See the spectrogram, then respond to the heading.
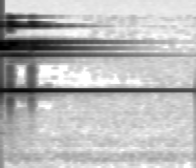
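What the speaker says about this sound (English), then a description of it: "It was the dining room bell that was going off." A dining room bell rings twice in quick succession, then leaves a clear, high tone that slowly fades over the quiet of an office.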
